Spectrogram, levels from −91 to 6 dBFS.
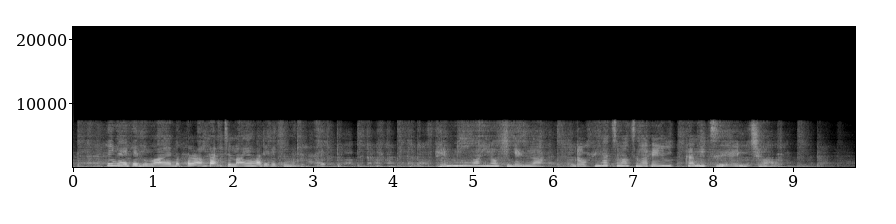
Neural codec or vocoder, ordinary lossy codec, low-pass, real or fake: codec, 24 kHz, 1 kbps, SNAC; none; 7.2 kHz; fake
